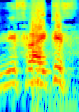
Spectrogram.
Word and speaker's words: nephritis: नेफ्राइटिस, correct sound is नेफ्राइटिस, NEPHRITIS। तो kidney में जो कमी होने लगे, डैमेज होने लगे, तो हम कहते हैं कि वह व्यक्ति है, तो अमुक व्यक्ति जो नेफ्राइटिस का शिकार होने जा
